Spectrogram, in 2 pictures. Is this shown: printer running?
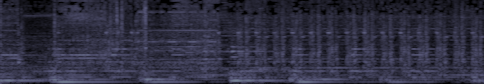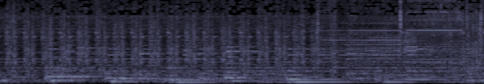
yes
